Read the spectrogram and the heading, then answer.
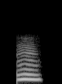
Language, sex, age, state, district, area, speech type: Manipuri, female, 60+, Manipur, Imphal East, rural, conversation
